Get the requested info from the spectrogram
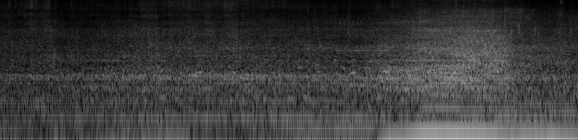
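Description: A car driving past at close range on a wet road: engine running and tyres hissing on the wet asphalt, growing louder as it approaches and loudest about six to seven and a half seconds in, as it goes by, then falling away.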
